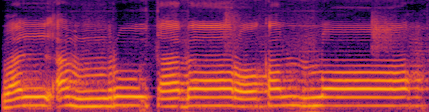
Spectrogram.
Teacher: Tabaraka tipis, Allahnya tebal.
